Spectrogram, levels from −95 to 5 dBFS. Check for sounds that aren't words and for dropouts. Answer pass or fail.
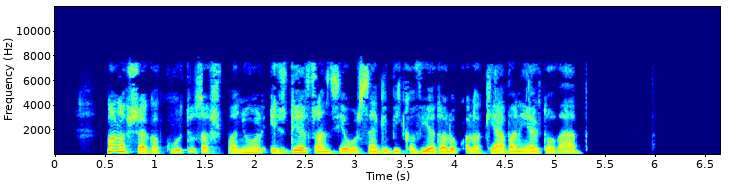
pass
